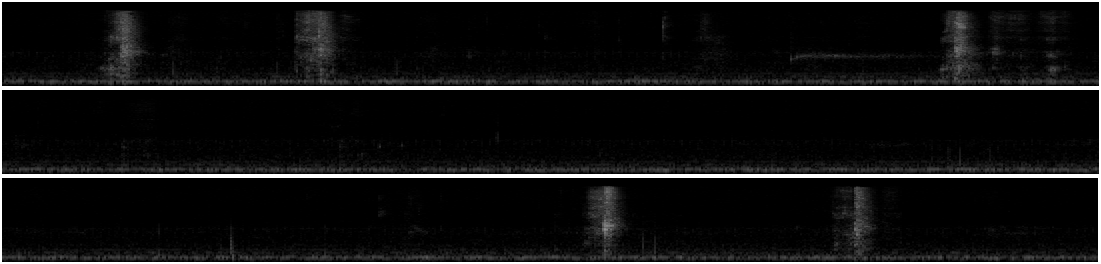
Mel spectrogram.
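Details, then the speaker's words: Dog sneezing: five short, sharp sneezes over about sixteen seconds, with quiet room hum between them. "got the sneezers? Huh? You got the sneezers? Aw. You got the sneezers?"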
